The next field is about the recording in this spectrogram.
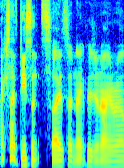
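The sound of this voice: A man talks at a fast pace with a fairly low pitch. His tone is clear and smooth, his intonation fairly even.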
